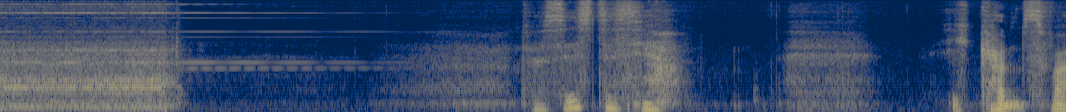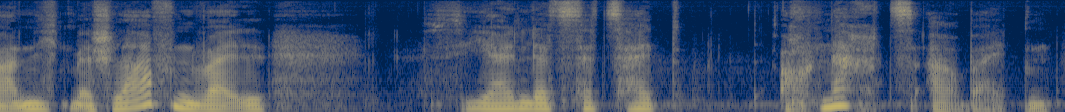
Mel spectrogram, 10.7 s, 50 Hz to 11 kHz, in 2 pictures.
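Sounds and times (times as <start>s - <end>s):
telephone bell ringing: 0.0s - 2.2s
faint quiet background: 1.1s - 10.6s
speech: 2.6s - 3.5s, 4.8s - 10.6s.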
